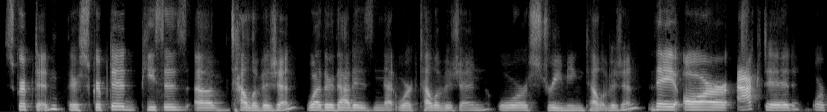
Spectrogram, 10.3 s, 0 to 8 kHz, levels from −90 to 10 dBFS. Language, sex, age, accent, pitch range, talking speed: English, female, 20-39, American, 175-215 Hz, 105 wpm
